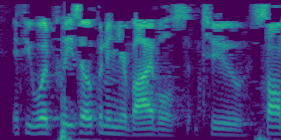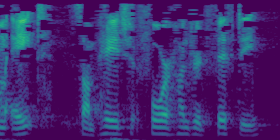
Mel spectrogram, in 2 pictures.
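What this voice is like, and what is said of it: Philadelphia accent. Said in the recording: “I'm from Philadelphia, in case you were wondering what this accent was.”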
